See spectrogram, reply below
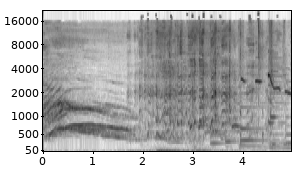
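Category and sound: animal, wolf howling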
